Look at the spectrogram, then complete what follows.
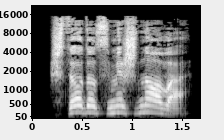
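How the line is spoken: Barking. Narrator (Russian): рявкнул Жига

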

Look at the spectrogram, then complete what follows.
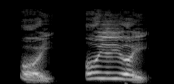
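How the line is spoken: Shouting in pain. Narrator (Russian): закричал в ответ Кусандра

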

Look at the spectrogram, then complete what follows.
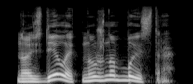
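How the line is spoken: Stern. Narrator (Russian): сказал я строго

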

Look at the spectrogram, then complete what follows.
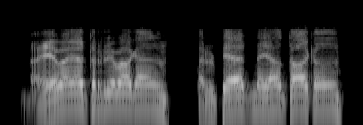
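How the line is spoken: Roared. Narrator (Russian): взревел камбрик

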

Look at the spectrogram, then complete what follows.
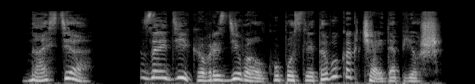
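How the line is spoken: Conspiratorial whisper. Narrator (Russian): заговорчески прошептала Марья Васильевна

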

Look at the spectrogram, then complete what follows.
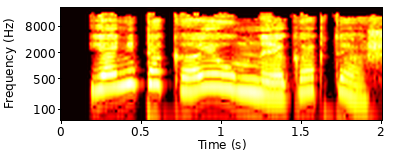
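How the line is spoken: Sad. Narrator (Russian): грустно сказала Лив

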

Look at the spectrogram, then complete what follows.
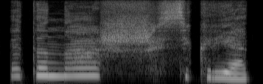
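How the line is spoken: Hissed. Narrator (Russian): прошипела красотка

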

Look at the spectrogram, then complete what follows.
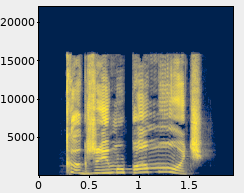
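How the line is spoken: Whimpering. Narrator (Russian): захныкали огрики

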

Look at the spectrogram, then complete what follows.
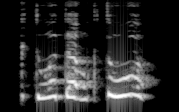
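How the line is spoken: Thin shrill frightened squeak. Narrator (Russian): пропищала Яна очень тонким и пронзительным от страха голосом

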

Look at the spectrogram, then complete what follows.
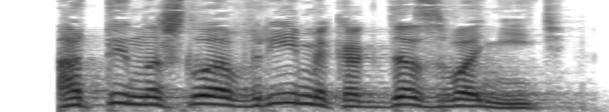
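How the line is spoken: Snapped back. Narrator (Russian): в ответ огрызнулась Катя

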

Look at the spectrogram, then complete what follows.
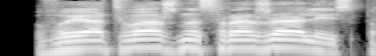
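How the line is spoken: Shouting. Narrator (Russian): прокричал Чингис

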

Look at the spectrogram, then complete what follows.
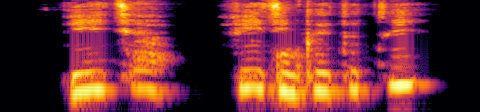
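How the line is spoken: Whisper over the phone. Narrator (Russian): трубка прошептала голосом Валентины

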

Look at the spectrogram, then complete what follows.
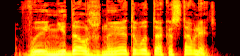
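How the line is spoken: Agitated. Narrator (Russian): сказал Карл взволнованно

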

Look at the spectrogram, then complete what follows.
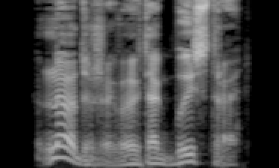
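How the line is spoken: Muttering, tenant. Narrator (Russian): пробормотал жилец

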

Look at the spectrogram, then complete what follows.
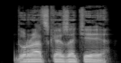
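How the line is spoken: Grumbling. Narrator (Russian): пробурчал кто-то

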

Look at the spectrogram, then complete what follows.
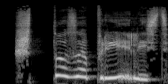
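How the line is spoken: Exclamation. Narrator (Russian): воскликнула Елена Васильевна

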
